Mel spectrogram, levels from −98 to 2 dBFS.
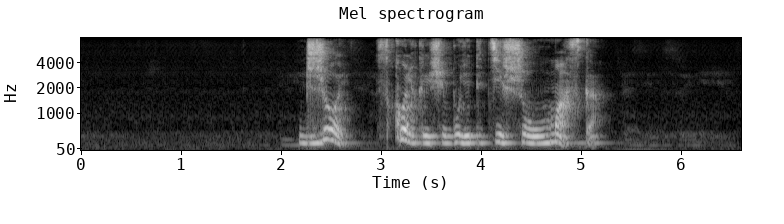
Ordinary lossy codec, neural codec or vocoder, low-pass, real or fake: none; codec, 16 kHz, 16 kbps, FunCodec, trained on Chinese and English, 50 frames a second; none; fake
